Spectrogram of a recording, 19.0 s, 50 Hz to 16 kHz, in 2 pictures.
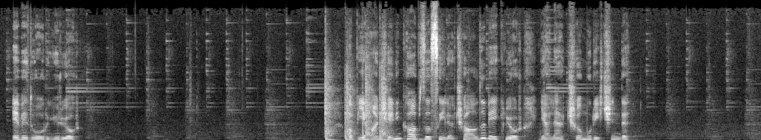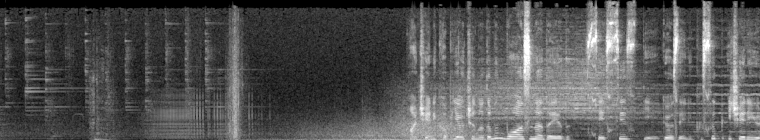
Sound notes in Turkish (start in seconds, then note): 4.0 Kapı vurulma sesi; 7.4 Müzik - Gerilim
